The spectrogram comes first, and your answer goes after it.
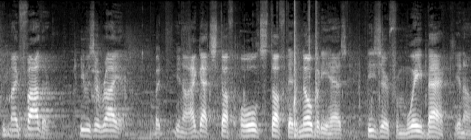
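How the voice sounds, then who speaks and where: Music plays in the background. A man with a medium pitch talks at a moderate pace. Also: ordinary pitch variation. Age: 60s. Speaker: car dealer and restorer. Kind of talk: casual chat.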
